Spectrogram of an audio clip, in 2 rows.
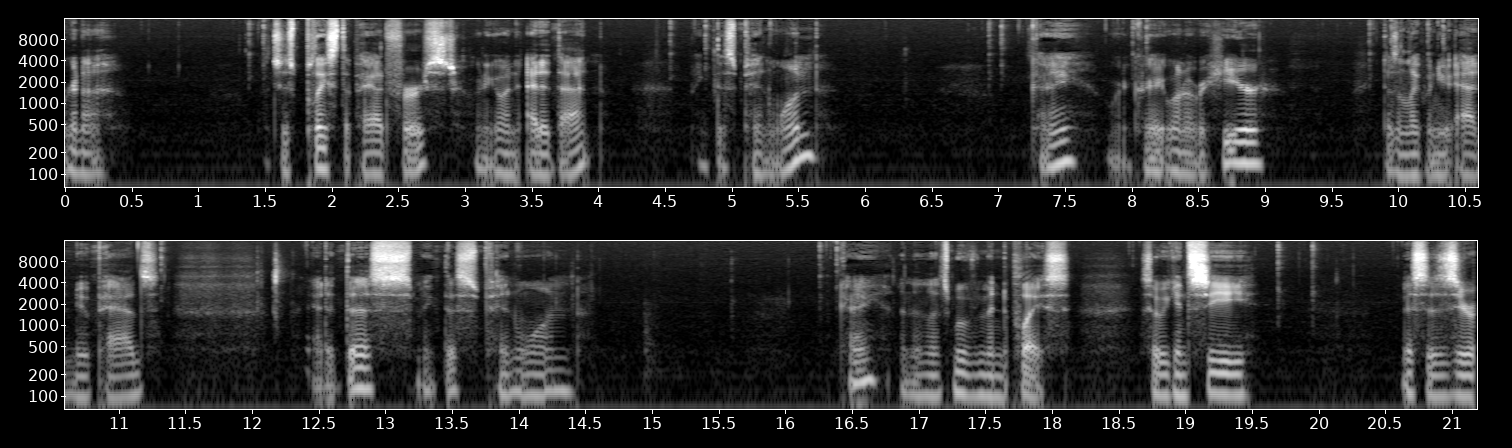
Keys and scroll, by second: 3.0 e, 3.1 e, 5.5 i, 12.3 e.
